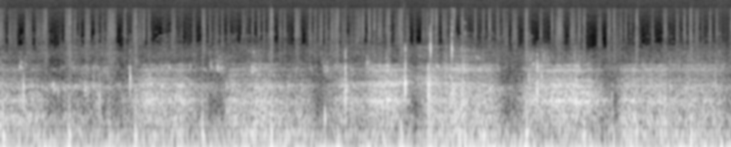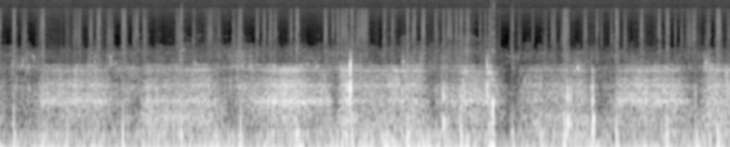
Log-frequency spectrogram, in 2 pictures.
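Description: Muffled underwater rumble of water moving around a submerged camera, with scattered small clicks and knocks.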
